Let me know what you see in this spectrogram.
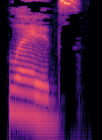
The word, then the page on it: lades: British English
